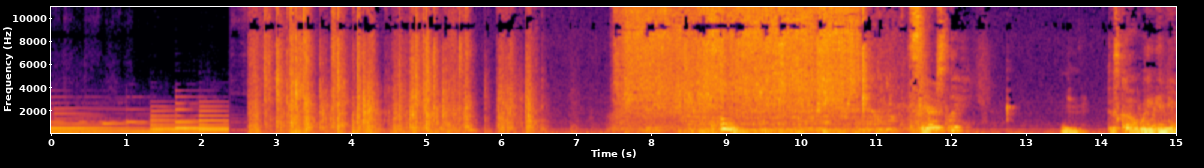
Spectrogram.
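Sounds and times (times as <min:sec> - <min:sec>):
faucet running into basin: 0:07.5 - 0:11.8
water splashing in sink: 0:07.5 - 0:12.0.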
